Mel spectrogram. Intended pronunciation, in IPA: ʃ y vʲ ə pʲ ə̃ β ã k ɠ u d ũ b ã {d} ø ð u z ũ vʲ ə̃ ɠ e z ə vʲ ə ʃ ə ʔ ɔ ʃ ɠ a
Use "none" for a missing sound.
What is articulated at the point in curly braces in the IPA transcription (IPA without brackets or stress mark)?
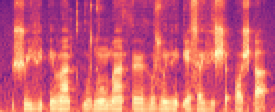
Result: θ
